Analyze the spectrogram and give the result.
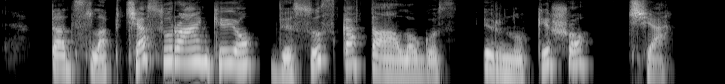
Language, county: Lithuanian, Klaipėda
